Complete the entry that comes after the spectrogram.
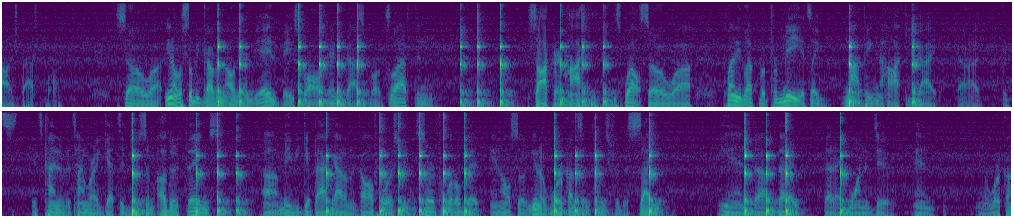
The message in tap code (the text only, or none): IN A CELL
